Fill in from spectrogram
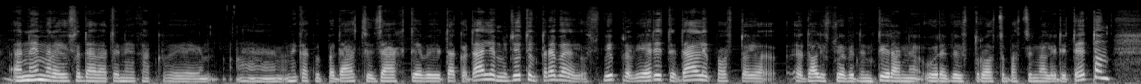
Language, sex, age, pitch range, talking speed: Croatian, female, 50-69, 150-200 Hz, 135 wpm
